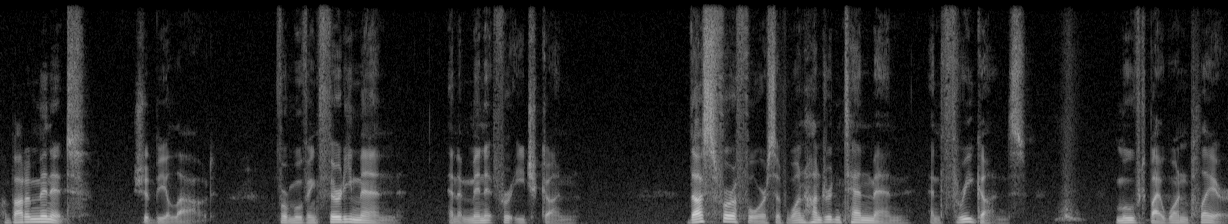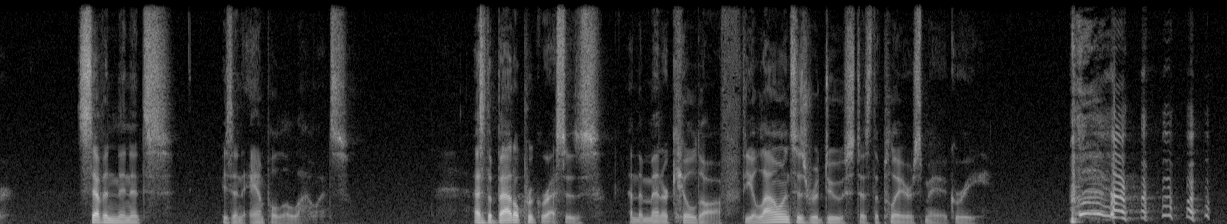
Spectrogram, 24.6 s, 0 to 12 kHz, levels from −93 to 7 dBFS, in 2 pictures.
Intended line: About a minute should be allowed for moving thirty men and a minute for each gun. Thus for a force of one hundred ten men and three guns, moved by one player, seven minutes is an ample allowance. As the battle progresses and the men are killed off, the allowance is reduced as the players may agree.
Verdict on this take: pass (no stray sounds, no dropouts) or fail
fail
